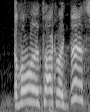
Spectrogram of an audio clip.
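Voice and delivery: high, loud, small cartoon cat voice. The speaker shows off the small cat character everyone knows them for. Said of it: "this is basically me as my small character, the little cat".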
